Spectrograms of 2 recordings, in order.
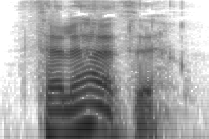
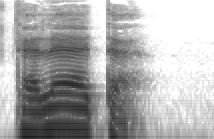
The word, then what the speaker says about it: ثلاثة: Another common difference in pronunciation is that the Arabic letter th is often pronounced t. Listen to the Arabic word for three pronounced in the two different ways. – ثلاثة. – ثلاثة.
